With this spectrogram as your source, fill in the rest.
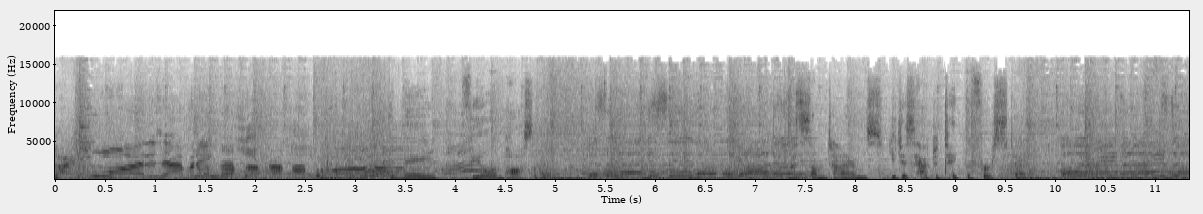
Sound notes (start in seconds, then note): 1.5 Tong laughs; 2.7 screaming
